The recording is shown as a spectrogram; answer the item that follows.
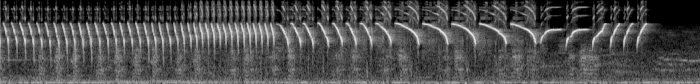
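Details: Canary in full, constant singing, a long rolling song used as a lure to get young canaries singing: rapid dense rolls of high notes, then a run of loud, downward-slurred whistles repeated several times a second.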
